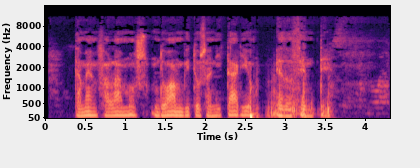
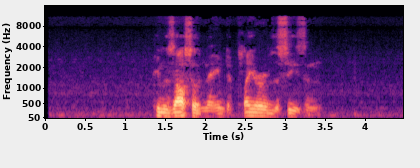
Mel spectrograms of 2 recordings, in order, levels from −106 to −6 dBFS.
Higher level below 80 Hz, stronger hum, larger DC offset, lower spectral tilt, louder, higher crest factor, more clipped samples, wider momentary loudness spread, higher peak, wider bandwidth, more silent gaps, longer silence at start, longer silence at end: first, -34 dBFS vs -56 dBFS; neither; neither; about the same, -5.5 dB/octave vs -6.5 dB/octave; second, -26 LUFS vs -22 LUFS; about the same, 24 dB vs 22 dB; neither; second, 11 LU vs 22 LU; about the same, -2 dBFS vs -2 dBFS; about the same, 11 kHz vs 11.5 kHz; neither; second, 0.05 s vs 1.4 s; second, 0 s vs 1.1 s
